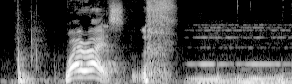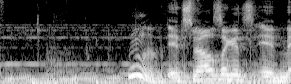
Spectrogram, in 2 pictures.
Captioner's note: chuckling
